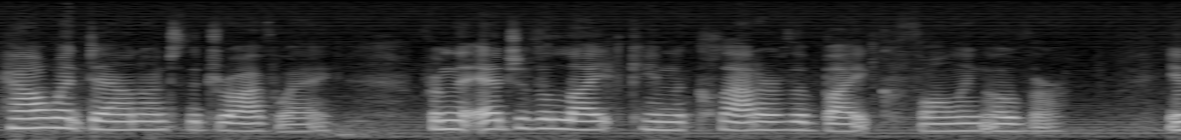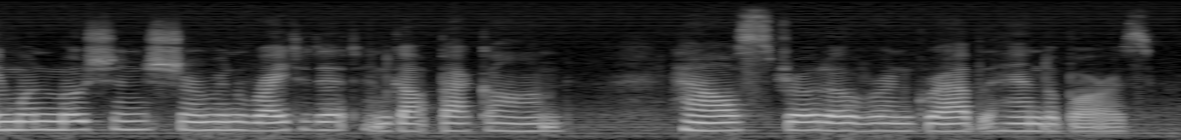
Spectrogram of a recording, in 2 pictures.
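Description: Low gravelly woman reading aloud. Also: level tone, mellow, low-quality recording. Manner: plain, unhurried reading with asides. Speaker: author reading her novel. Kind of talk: reading a novel aloud to students. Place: high school room.

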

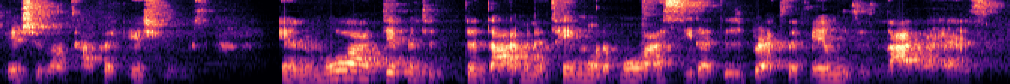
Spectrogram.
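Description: A woman vlogger speaks bluntly and rambles through a casual opinion rant full of cursing. Her voice has a gravelly, creaky edge. The recording sounds roomy and echoey. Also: on the low side, fairly bright tone, slight background noise.

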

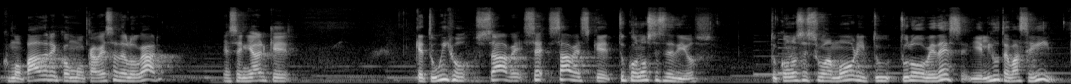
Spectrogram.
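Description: A man with a Cuban Spanish accent giving a conversational sermon as a minister, slowing down to read scripture aloud. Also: on the high side, a bit bright, soft background music. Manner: conversational preaching, slows down reading scripture. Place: church.

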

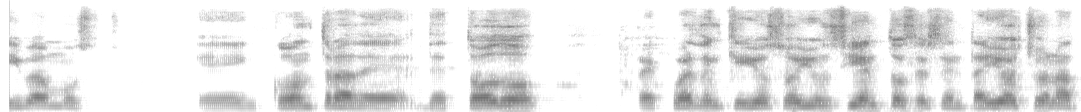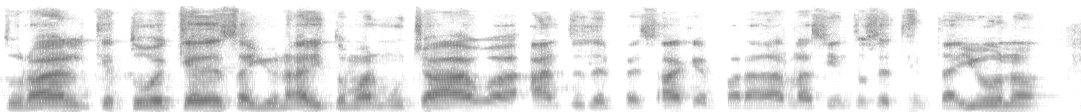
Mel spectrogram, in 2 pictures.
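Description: A man's voice: mid-range voice, fairly even intonation, moderate pace. A man, a professional boxer in a post-fight interview, boasting and trash-talking his rivals.

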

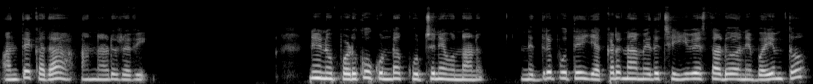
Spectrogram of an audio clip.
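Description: Mellow-voiced woman narrating a story. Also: a little high. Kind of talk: first-person dramatic story narration.

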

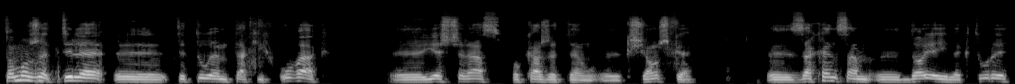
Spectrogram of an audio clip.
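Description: A man gives a spoken book review at a very slow, careful pace. He keeps stopping to hunt for words, filling the gaps with long hesitation sounds. His voice sits at an ordinary middle pitch, recorded dry and close with no room echo. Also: warm tone. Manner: halting, many drawn-out "y" fillers, thoughtful.

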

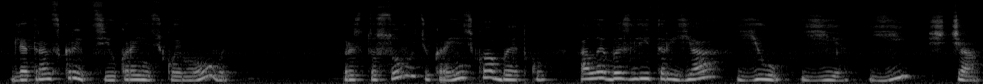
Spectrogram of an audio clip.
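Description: A woman with a mellow, dark-toned voice narrates a school lesson. She speaks slowly and clearly, like a teacher, pronouncing each sound with care. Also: medium pitch. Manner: slow, clear, teacherly delivery with careful pronunciation. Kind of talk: scripted educational narration.

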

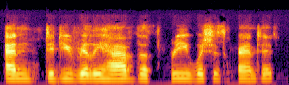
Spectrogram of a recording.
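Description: A woman's voice: medium pitch, monotone, a little slow, no echo, highs cut off, lightly acted. Gracious, fussing older mother, played by a woman. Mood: uneasy. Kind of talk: radio play acting.

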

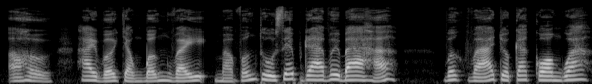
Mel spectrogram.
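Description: A woman voicing a gentle, patient widowed father who talks in a soft, soothing way, with music playing behind. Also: medium pitch, a little slow, no room sound, clean studio sound, lightly acted. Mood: warm, tired. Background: background music.

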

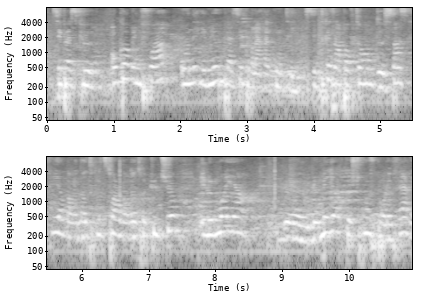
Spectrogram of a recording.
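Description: A woman from Congo in her thirties speaks on a panel at a live event about her book, earnestly and steadily, often pausing with hesitations, into a handheld mic. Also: fairly high pitch. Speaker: author on a panel. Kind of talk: panel talk. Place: small room at a live event. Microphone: handheld microphone. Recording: roomy, from far off.

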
